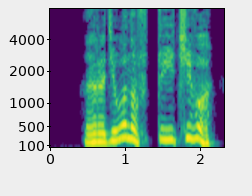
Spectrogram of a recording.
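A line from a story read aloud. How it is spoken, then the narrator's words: Frightened babble. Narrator (Russian): Испуганно пролепетал он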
